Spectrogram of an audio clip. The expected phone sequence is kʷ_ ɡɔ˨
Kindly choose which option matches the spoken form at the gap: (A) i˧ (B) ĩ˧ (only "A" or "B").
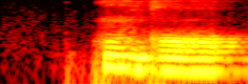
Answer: B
